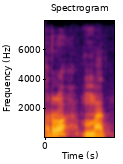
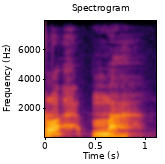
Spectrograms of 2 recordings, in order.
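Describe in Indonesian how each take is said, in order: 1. Kata ini berakhir dengan bunyi t. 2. Kata ini berakhir dengan bunyi h. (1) "kalau ditulis dengan ta maftuhah berhentinya rahmat" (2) "Kalau ditulis dengan ta marbutoh maka bacanya rahmah"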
